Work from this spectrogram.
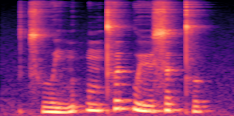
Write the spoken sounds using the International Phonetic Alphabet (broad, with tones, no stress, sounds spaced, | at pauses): t͡sʰ uː˨˩ j n̪ ʊ˥ k̚ ɐ˧ m t̪ʰ ɵ˥ t̚ w yː˨ s ɵ˥ t̚ t̪ʰ ʊ˧ k̚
